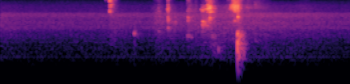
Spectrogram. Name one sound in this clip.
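Book pages rustle as a page is turned.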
